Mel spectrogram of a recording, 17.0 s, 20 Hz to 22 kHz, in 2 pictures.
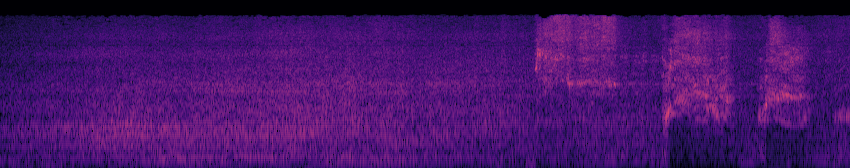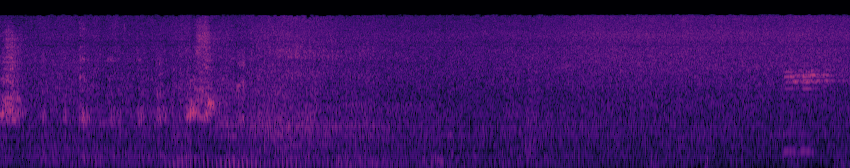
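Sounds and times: monkey short squeaks: 5.3s - 8.0s
young monkey shrill cries: 5.3s - 8.8s.

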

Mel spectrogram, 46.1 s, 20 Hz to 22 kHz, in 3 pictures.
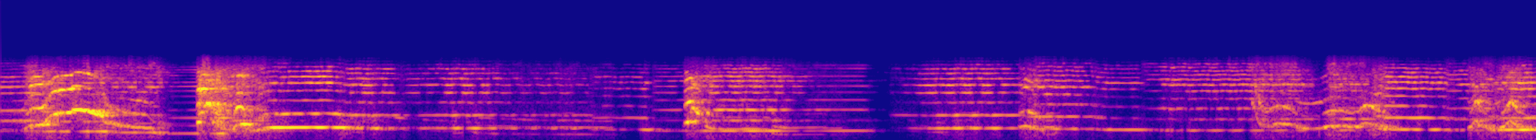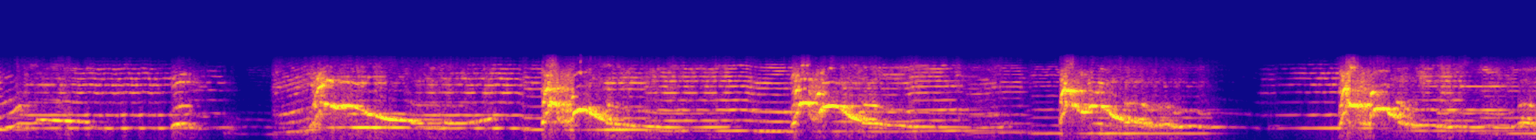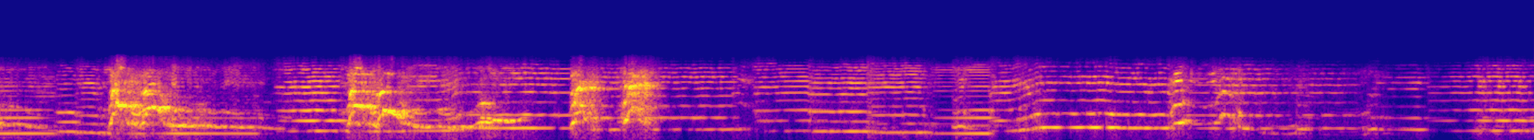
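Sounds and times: cello playing low notes: 0.0s - 46.0s
dog howling: 0.2s - 2.9s, 6.8s - 7.2s, 12.5s - 27.8s, 28.7s - 37.4s, 42.4s - 44.6s.

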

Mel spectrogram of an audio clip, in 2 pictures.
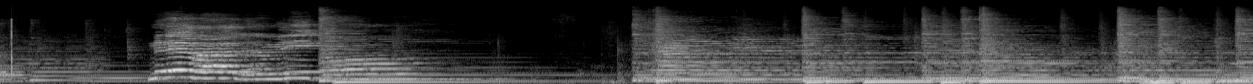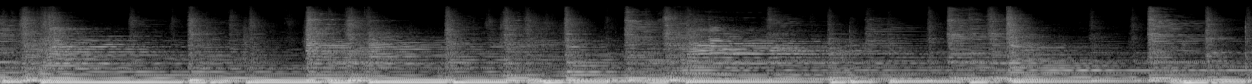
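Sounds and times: bass guitar: 0.0s - 1.6s, 3.2s - 25.0s
electric guitar: 0.0s - 25.0s
strummed acoustic guitar: 0.0s - 25.0s
person singing: 1.5s - 5.0s.

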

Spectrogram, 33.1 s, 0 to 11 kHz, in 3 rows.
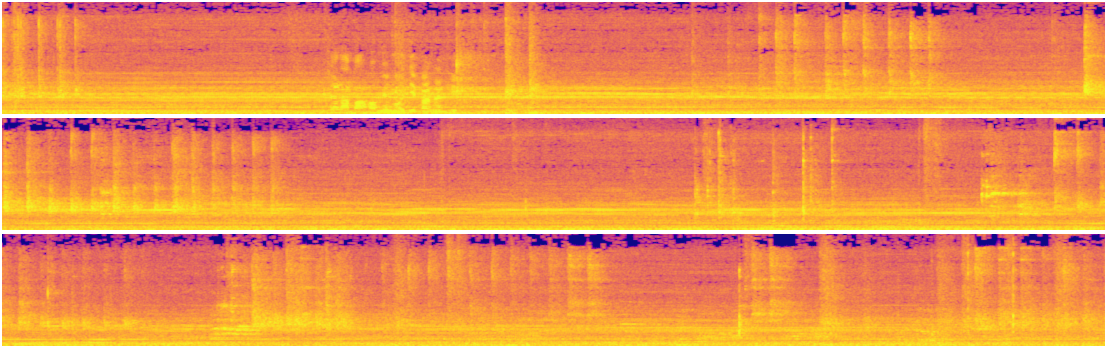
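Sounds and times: machinery humming: 0.0s - 33.0s
conveyor clicking and rattling: 10.8s - 13.9s, 20.8s - 23.6s.

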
